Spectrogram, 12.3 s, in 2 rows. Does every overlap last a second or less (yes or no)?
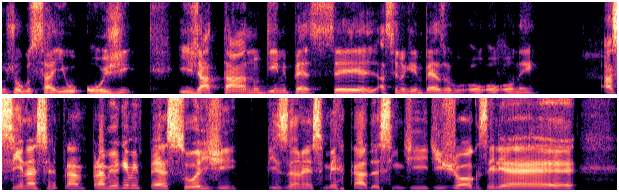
yes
